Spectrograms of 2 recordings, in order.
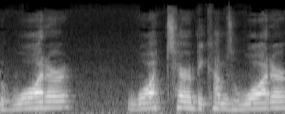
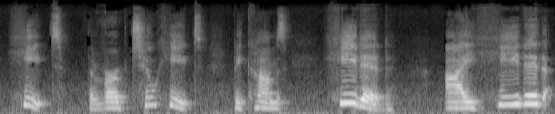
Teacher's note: when a t Falls between two vowels turns into a d like in the word water water becomes water remember that well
